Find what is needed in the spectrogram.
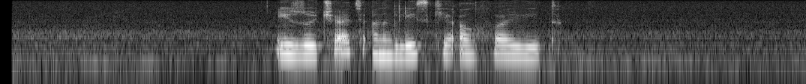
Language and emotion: Russian, neutral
